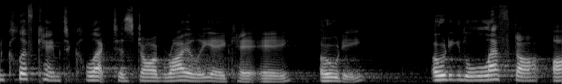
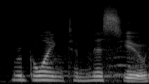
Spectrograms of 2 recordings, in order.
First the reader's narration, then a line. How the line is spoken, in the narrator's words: he said tearfully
